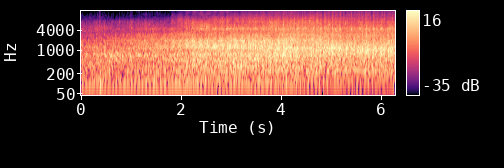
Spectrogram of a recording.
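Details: 1986 Ford with swapped Cummins diesel, just jump-started with cables (owner suspects a drain or a small battery): heavy steady diesel clatter settling into an even run, no misses or knocks, running normally.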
